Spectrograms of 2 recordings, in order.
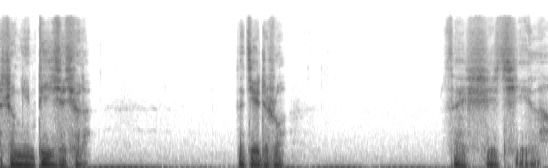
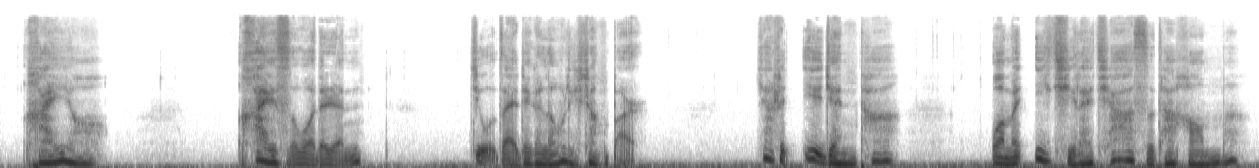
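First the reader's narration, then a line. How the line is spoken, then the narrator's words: Hoarse. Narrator (Chinese): 崔娟的声音也有点嘶哑，她接着说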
